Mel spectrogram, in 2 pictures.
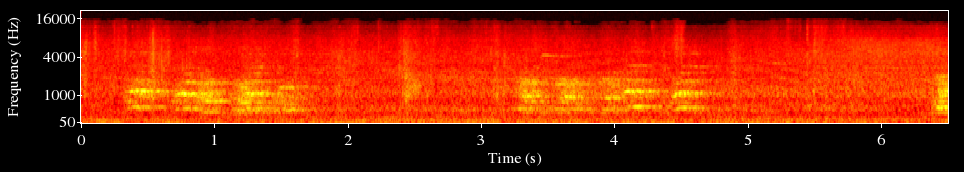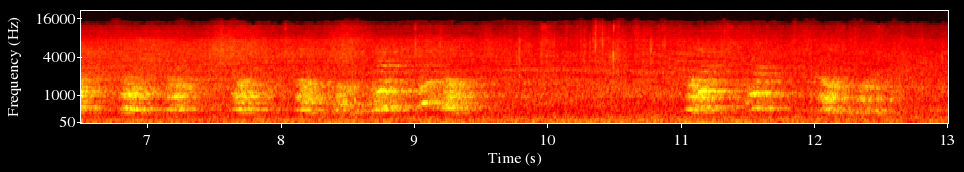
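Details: Adoptable shelter dogs playing together at a daycare, barking in several bursts of rapid, repeated yaps separated by short pauses, with steady low background rumble throughout.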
